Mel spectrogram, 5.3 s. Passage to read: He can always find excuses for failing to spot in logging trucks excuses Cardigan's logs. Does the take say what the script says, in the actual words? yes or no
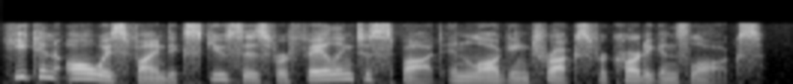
no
